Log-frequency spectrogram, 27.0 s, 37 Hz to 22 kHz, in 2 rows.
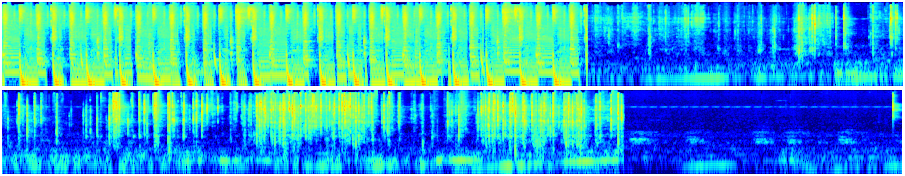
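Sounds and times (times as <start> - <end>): plastic crinkling and rustling: 8.8 - 22.9.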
